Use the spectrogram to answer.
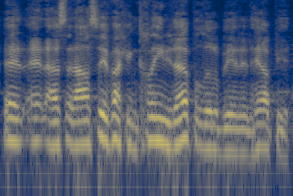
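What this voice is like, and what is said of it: Southern American English accent. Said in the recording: “It's the southern dialect of English.”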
